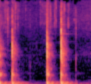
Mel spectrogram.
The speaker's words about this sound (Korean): 밖에서 노크 소리가 들렸습니다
